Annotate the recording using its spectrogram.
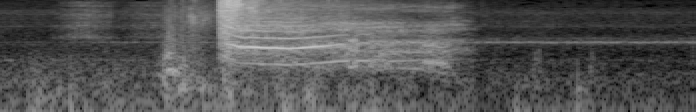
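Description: A zombie lets out a loud, rasping groan.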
